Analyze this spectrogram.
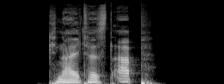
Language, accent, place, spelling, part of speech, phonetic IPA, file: German, Germany, Berlin, knalltest ab, verb, [ˌknaltəst ˈap], De-knalltest ab.ogg
- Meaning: inflection of abknallen: 1. second-person singular preterite 2. second-person singular subjunctive II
